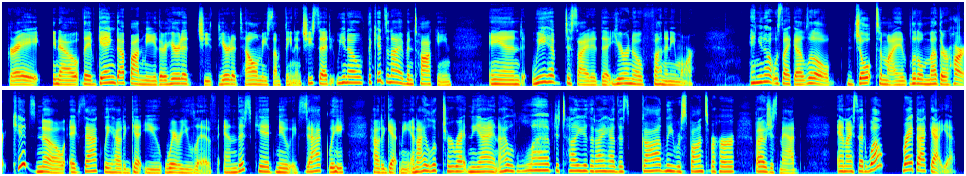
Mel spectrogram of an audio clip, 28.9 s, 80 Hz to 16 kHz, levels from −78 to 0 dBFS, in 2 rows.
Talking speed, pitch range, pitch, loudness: 220 wpm, 170-220 Hz, 195 Hz, -17 LUFS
